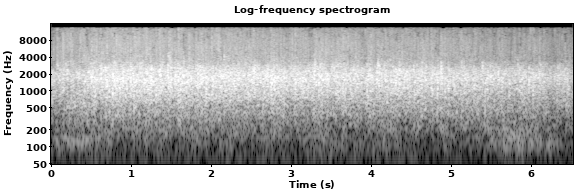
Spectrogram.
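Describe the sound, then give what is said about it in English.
A debate audience breaks into sustained applause at the conclusion of debate on a resolution, a dense, steady wash of clapping that holds at an even, fairly loud level for several seconds with no talking over it. “So get ready to applaud spontaneously when I say, and that concludes debate on this resolution.”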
